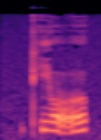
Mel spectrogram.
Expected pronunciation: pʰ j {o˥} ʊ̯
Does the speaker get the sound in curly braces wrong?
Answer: yes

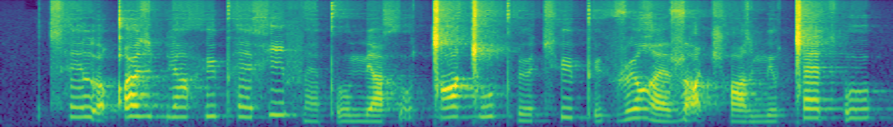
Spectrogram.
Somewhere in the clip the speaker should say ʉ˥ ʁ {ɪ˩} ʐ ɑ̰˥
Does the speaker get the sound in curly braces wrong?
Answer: yes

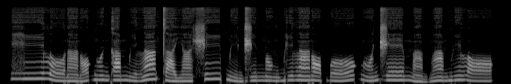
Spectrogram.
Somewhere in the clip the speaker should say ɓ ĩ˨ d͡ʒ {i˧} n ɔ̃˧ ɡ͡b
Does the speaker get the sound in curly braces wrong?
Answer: no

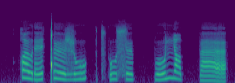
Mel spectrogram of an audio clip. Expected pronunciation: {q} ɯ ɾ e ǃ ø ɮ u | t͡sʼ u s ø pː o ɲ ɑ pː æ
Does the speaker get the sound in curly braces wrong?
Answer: no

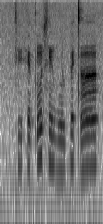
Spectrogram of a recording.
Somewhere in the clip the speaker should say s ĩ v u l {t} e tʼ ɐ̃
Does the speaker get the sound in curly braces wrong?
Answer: yes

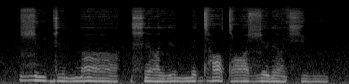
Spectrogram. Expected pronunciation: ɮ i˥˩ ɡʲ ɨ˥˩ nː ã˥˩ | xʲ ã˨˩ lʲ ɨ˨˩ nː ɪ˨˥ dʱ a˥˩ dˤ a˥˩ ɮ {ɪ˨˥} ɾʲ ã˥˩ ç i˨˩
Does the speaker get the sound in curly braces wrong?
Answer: yes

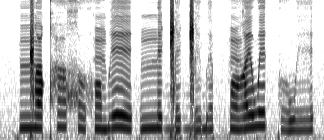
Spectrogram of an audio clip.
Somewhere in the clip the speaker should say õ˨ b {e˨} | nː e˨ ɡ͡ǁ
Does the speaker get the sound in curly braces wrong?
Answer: yes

